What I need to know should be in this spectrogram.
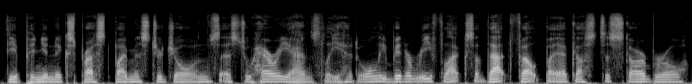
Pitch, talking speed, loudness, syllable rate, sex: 115 Hz, 180 wpm, -21 LUFS, 5.2 syllables/s, male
